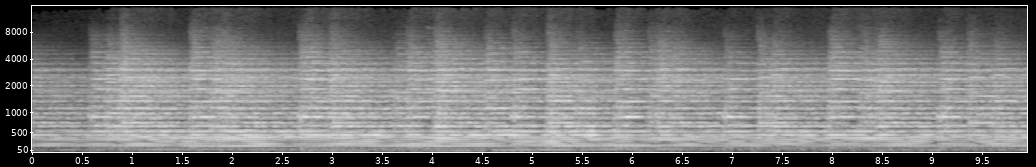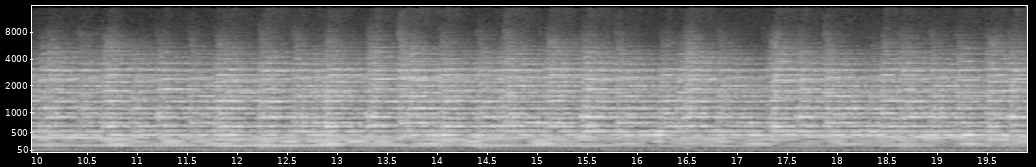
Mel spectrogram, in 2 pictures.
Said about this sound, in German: Es ist 12 Uhr. Sie hören die Glocken der Pfarrkirche Maria am Gestade in Innsbruck.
